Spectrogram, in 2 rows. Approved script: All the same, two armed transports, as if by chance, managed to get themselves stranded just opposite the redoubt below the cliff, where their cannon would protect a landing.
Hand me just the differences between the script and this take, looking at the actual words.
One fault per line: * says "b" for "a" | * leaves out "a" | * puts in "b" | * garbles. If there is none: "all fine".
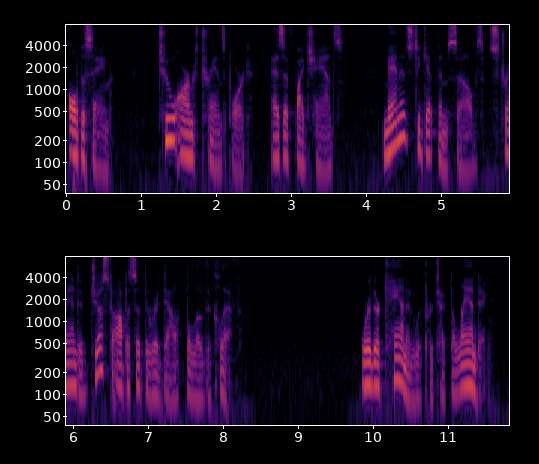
* says "transport" for "transports"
